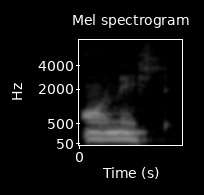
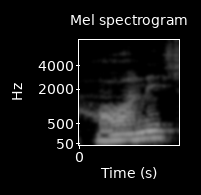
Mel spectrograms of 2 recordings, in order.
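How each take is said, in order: First: The word begins directly with a vowel. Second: The word begins with an h sound. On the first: The speaker calls it right. "ओ पढ़ते" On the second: The speaker calls it wrong. "हॉनेस्ट नहीं पढ़ते, ह नहीं पढ़ते"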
